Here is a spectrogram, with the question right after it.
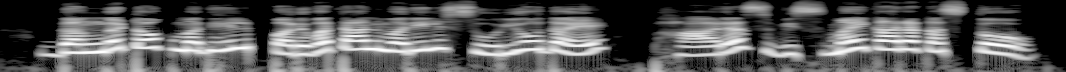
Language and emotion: Marathi, surprised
